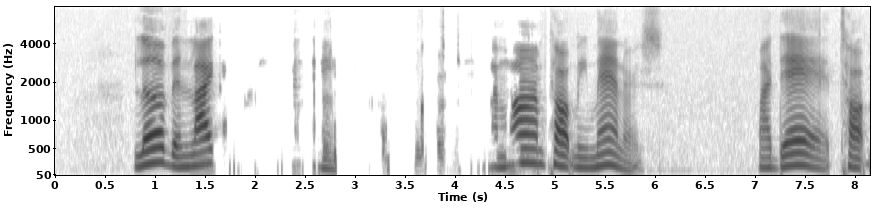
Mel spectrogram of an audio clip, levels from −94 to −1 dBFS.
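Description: Speech suppressed in double talk begins at 1.65 s and runs to 3.11 s. For around a second of that span the speech sinks by as much as roughly 40 dB. The likely cause is the echo canceller failing to tell the talker apart from loudspeaker echo while both sides spoke, so it turned everything down. Inside that stretch, at 2.70 to 2.83 s, the other side's voice leaks through, a faint second voice some 20 dB below the speech. It returns at 3.25 to 3.37 s, weaker at around 25 dB down. The microphone likely picked up the far end from the loudspeaker and the canceller did not fully remove it.

Background gated by the echo canceller follows at 3.39 to 3.59 s. The room sound drops by about 38 dB for 200 ms and then comes back. While the loudspeaker was playing, the canceller clamped the microphone hard and then released it.

The other side's voice leaks through again from 3.59 to 4.07 s, about 20 dB under the speech. 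During it, at 3.92 to 3.99 s, the background gates once more, dipping about 27 dB for 70 ms.

The speech suppression recurs at 4.27 to 4.66 s, dipping by as much as roughly 35 dB over about 300 ms. A shallower dip of roughly 10 dB follows at 4.91 to 4.98 s. Both mark moments where the talker and the far end overlapped. Throughout, the band stops at 8 kHz, as the call's microphone processing shapes it.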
